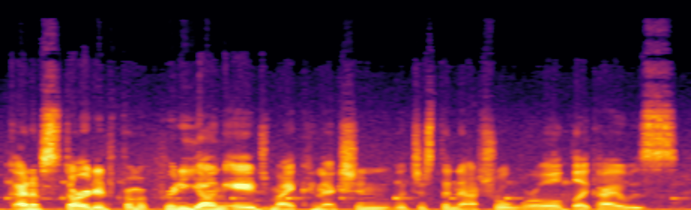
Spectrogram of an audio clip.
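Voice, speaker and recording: A young woman from Serbia, whose first language is Serbian, chatting as a podcast guest and telling stories in a rambling, animated way with many fillers. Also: medium pitch, fairly quick, slight background noise. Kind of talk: casual storytelling chat.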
